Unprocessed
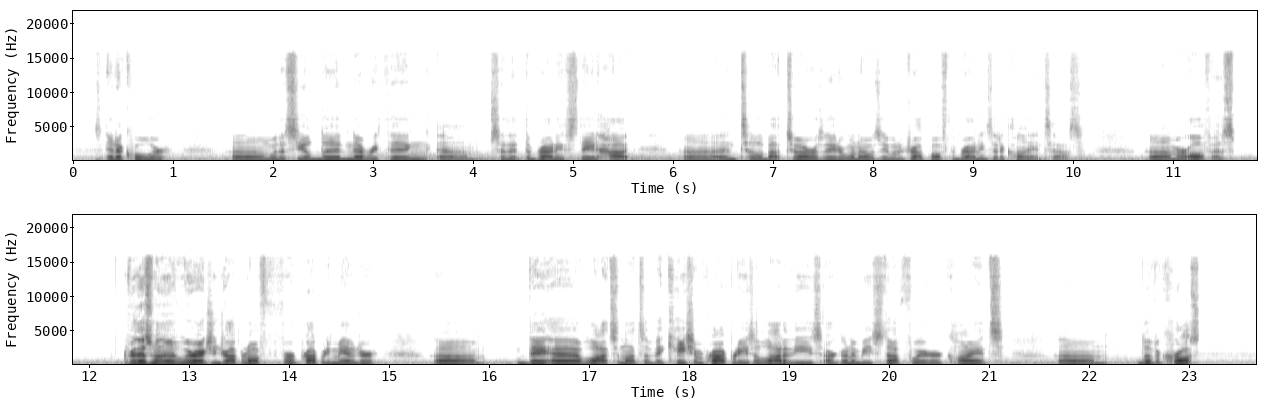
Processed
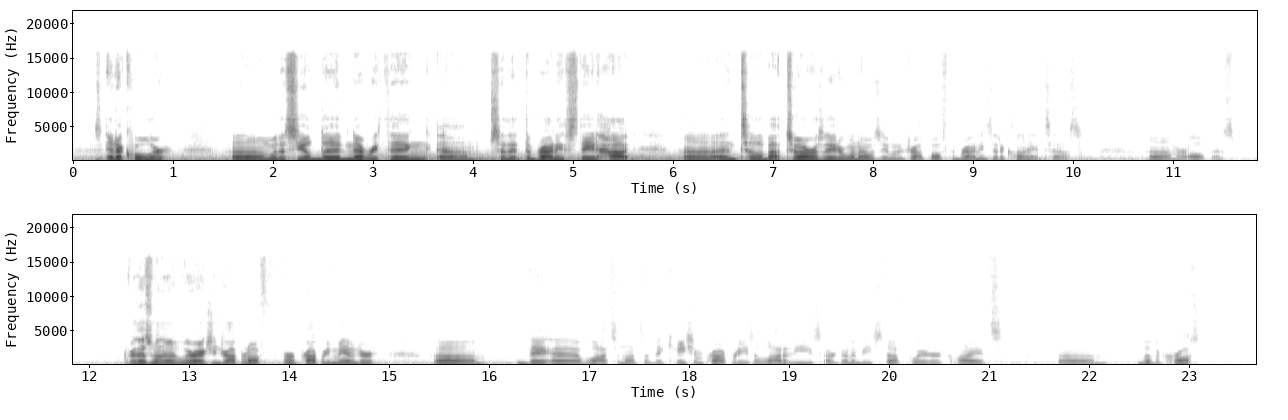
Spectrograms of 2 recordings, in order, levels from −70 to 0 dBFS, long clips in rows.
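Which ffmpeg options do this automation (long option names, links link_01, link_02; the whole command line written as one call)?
ffmpeg -i in.wav -af "volume=12.5dB,afade=type=out:start_time=7.36:duration=0.74:silence=0.266073,afade=type=out:start_time=10.6:duration=0.46:silence=0.354813,afade=type=in:start_time=11.73:duration=1.01:silence=0.354813,afade=type=out:start_time=15.92:duration=0.86:silence=0.354813" out.wav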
